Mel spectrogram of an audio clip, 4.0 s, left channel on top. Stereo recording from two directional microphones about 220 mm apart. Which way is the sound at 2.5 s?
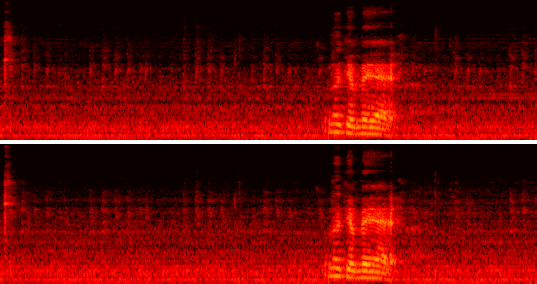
10° right (ahead or behind).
